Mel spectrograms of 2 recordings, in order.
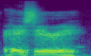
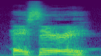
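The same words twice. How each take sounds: First: It is said fairly quietly. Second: It is said louder than before.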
